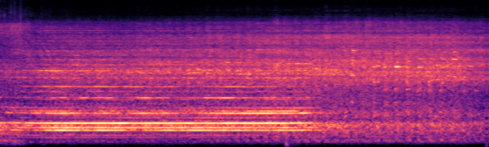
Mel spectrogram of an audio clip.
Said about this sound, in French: Et dès qu'ils entendent ça, ils disent un train, une gare. Et c'est leur faire prendre conscience aussi qu'avec des sons, on raconte des histoires.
